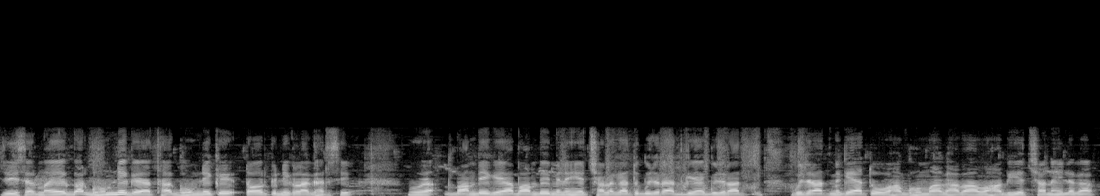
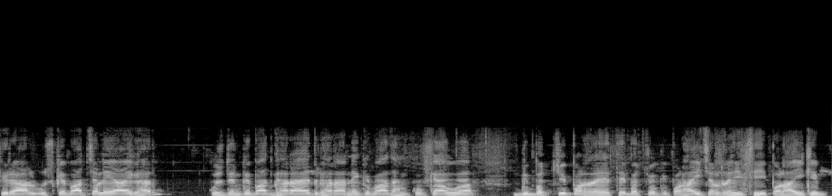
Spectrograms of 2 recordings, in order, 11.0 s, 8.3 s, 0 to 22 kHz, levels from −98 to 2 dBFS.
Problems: none marked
